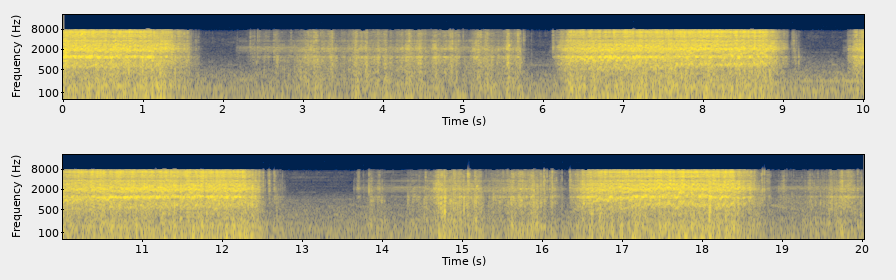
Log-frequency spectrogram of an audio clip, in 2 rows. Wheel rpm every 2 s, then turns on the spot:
90, 10, 20, 130, 80, 130, 20, 20, 120, 30.
4-6 18-20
